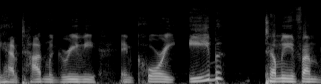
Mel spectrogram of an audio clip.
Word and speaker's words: Eib: Todd McGreevy and Corey EEB tell me if I'm pronouncing that wrong it's close it's pronounced as if it was spelled IBE I okay Cory I've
